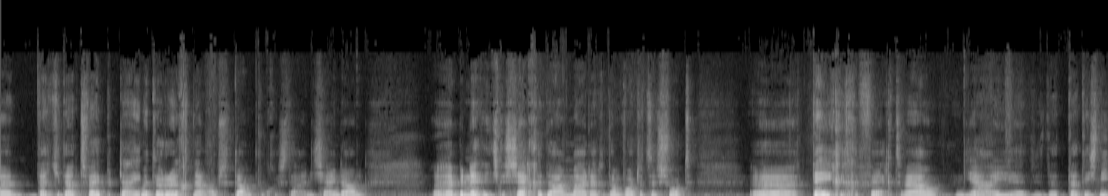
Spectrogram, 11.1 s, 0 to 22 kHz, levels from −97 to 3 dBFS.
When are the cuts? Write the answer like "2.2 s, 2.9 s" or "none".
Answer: 1.4 s, 5.0 s, 6.1 s

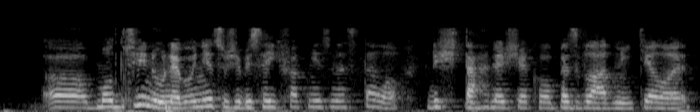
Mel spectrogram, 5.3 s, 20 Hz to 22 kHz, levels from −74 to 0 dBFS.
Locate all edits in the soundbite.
3.1 s

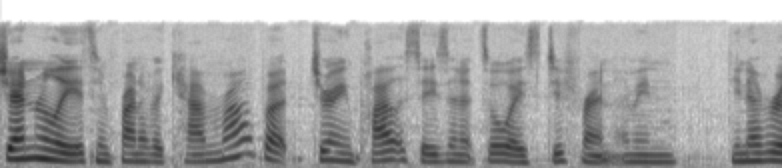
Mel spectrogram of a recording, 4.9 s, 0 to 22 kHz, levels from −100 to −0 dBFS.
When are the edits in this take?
none

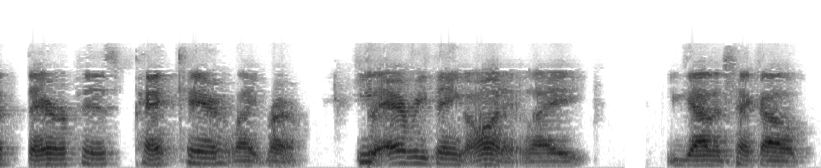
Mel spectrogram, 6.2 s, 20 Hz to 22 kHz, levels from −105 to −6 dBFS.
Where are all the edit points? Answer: 2.8 s

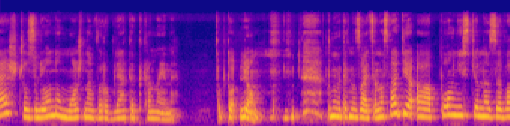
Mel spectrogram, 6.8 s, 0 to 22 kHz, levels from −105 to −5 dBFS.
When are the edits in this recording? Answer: none

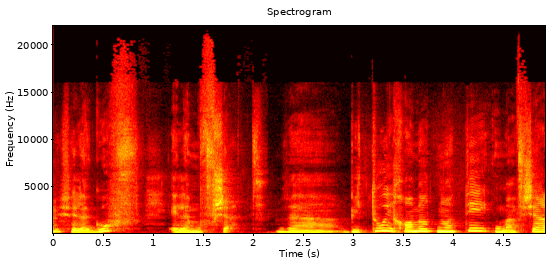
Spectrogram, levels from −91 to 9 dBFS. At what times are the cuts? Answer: 2.1 s

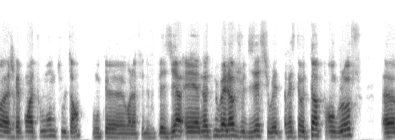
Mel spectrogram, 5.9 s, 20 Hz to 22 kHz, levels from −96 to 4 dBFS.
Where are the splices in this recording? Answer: 1.3 s

